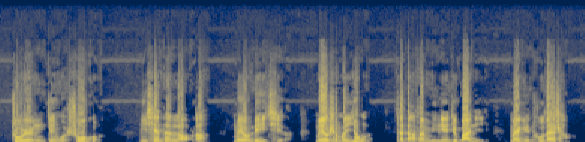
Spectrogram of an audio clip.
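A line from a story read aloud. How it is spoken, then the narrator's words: Low, mysterious voice. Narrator (Chinese): 小花猫压低声音神秘的说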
